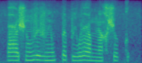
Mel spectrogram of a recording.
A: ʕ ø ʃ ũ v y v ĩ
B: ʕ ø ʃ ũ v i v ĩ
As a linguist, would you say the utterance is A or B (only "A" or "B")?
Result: A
